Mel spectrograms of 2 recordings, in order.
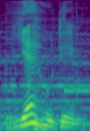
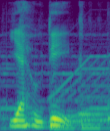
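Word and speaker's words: Yehudim: I said that the Hebrew word for Jews was yehoudim, but it's actually Yehudi, English with an M at the end sometimes.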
